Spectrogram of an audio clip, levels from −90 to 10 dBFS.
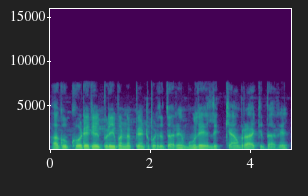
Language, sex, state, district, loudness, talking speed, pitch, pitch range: Kannada, male, Karnataka, Koppal, -19 LUFS, 110 wpm, 90 Hz, 85-95 Hz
